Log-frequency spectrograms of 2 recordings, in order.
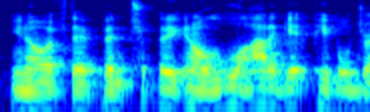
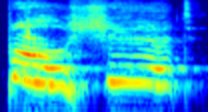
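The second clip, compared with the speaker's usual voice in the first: a much higher, much louder heckler's yell; retold yell; 16 dB louder than usual. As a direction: bellow it out at the stage like a drunk heckler. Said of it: "this one guy at this table just yelled out".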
